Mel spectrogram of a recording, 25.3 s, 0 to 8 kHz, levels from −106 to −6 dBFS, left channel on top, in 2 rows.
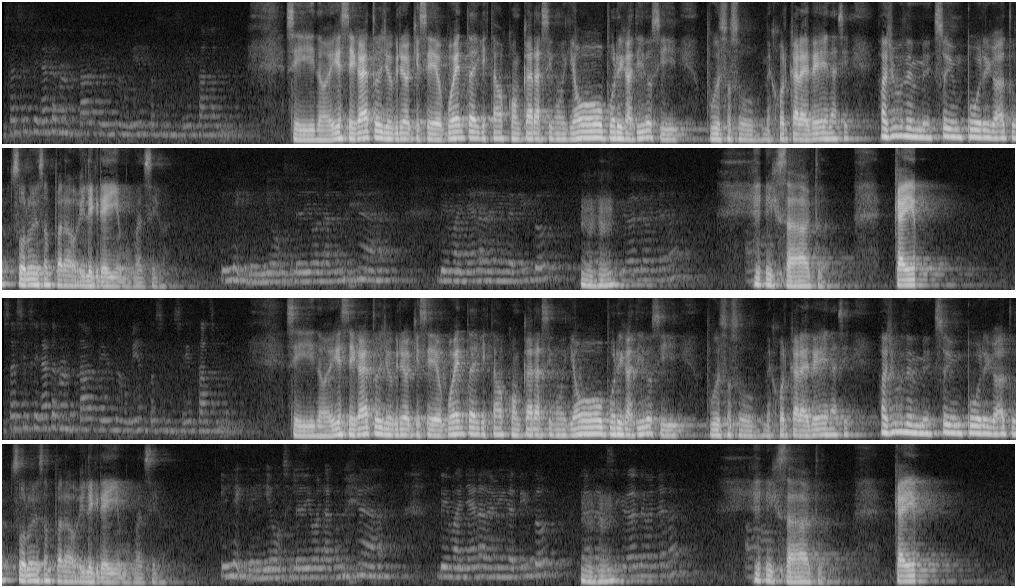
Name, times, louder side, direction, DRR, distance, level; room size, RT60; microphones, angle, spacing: voice 1, 0.0-2.9 15.4-17.4 17.7-19.5 19.9-21.2 22.0-22.5, right 1 dB, 65° right, 4 dB, 5.5 m, -54 dB
voice 2, 3.3-8.4 8.8-10.6 11.0-14.6 19.9-20.3 22.0-23.0 23.4-23.6 23.8-24.1, left 1 dB, 30° left, 13 dB, 1.1 m, -32 dB
29.0 x 24.0 x 7.3 m, 1.4 s
head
